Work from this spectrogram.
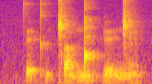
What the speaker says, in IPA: t ɛ kʼ ɯ ǁ a m ŋ͡ǃ i ɠ ɛ ŋ͡ǁ ɛ̃

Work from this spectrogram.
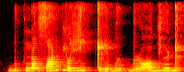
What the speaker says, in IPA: b u k n̪ ɯ l sˤ ɛ ɡ pʲ ɔ ʑ i k ʈ i e̯ b ɯ p b ɹ ɔ bʲ ɯ ɖ

